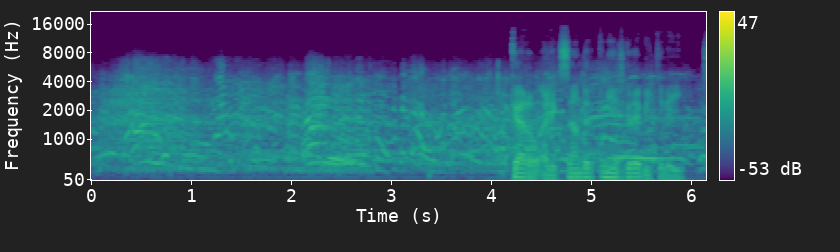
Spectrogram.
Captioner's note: group chattering; laughing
